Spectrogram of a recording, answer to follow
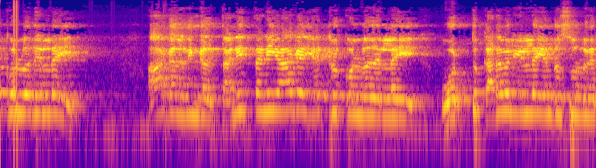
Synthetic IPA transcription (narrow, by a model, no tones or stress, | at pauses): kːɔɭʋɐðɪlːɐɪ | ʔaːɣɐɭniːŋɡɐɭt̪ɐnɪt̪ːɐnɪjaːɣɐeːʈrɯkːɔɭʋɐðɪlːɐɪɔʈːɯkɐɽɐʋɪlɪlːɐɪɛndrɯsɔlːɯɣɪɾ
